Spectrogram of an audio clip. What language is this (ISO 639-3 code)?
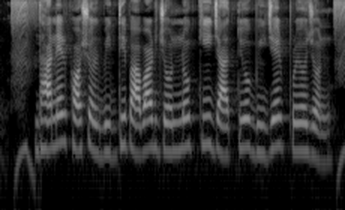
ben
